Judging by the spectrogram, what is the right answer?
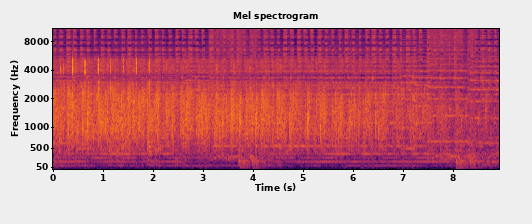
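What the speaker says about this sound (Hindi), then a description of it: "तालियों की करतल ध्वनि के साथ हम आपका स्वागत करते हैं" Dense applause from a seated audience welcoming Prime Minister Narendra Modi at the Nalanda University campus inauguration in Bihar, a loud continuous patter of many hands clapping with a few sharper claps and a faint voice underneath.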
